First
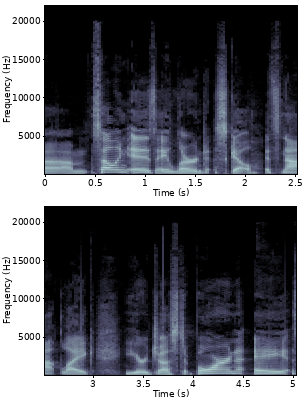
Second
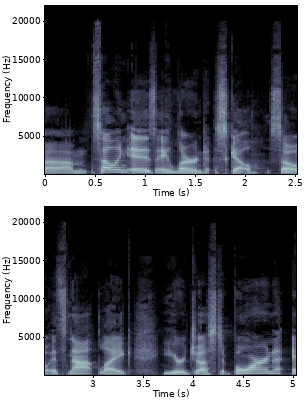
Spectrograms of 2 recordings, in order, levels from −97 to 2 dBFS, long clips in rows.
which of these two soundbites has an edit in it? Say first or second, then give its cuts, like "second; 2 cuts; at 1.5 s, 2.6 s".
first; 1 cut; at 2.3 s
